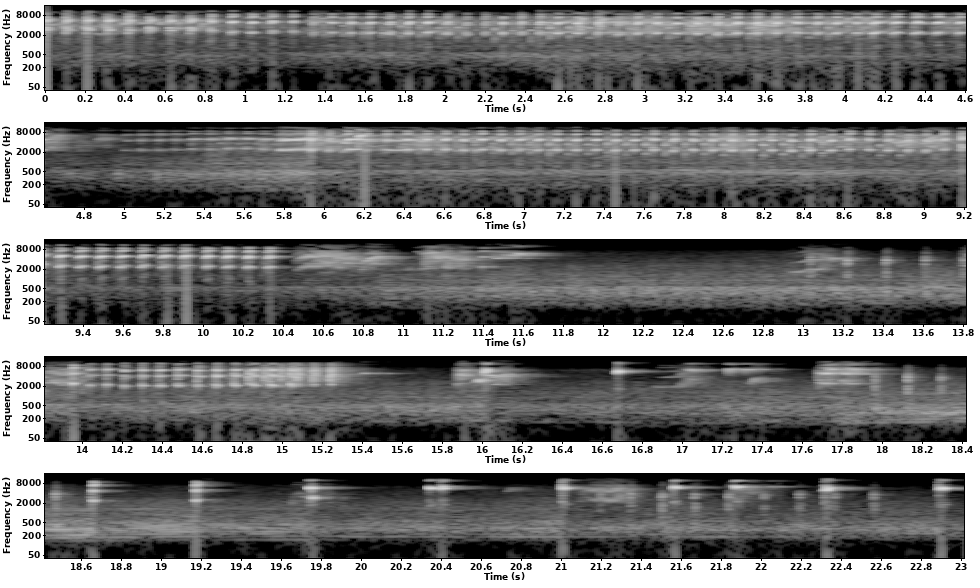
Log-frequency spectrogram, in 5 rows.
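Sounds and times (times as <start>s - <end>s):
lutino lovebird giving the ngekek chattering call: 0.0s - 11.8s, 13.0s - 23.0s.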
